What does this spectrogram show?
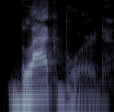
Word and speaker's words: blackboard: The first part of the compound word carries the stress.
